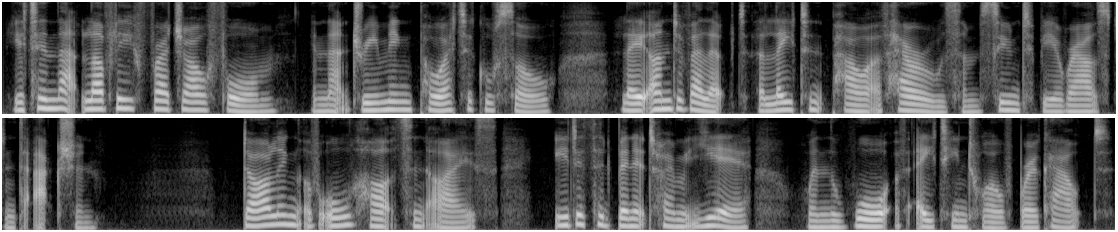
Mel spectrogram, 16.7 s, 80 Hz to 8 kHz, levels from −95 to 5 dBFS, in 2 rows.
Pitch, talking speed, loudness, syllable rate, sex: 185 Hz, 160 wpm, -21 LUFS, 4.9 syllables/s, female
